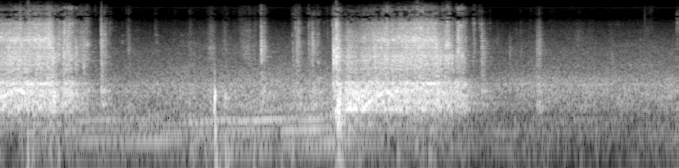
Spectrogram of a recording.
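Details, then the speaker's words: Newly bought riding mower engine for a go-kart project, chilly day, fuel on, choke, neutral, a little throttle: catches, runs rough a couple of seconds, then dies; fuel smell, possibly flooded. "well it definitely runs so it just didn't want to stay running"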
